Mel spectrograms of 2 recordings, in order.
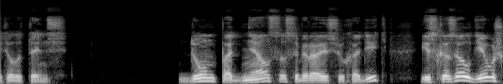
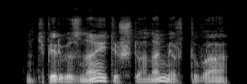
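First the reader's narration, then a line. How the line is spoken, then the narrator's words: Kind voice. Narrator (Russian): добрым голосом сказал Дун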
